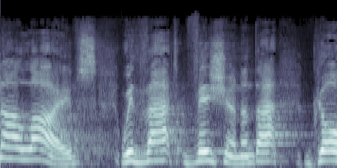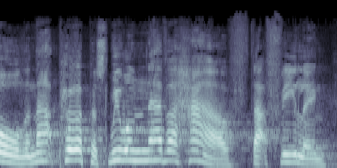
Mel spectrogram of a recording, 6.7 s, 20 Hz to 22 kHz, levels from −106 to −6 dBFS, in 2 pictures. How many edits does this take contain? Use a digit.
1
